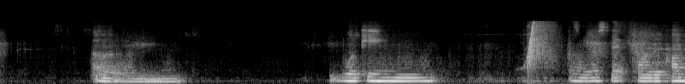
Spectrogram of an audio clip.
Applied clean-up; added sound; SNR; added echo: neural separator model SepFormer DNS4.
